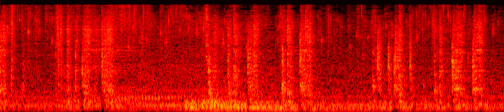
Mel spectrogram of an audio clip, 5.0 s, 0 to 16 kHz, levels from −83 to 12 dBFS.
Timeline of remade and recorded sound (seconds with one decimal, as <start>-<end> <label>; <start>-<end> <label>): 0.0-0.6 recorded; 0.6-1.1 remade; 1.1-5.0 recorded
